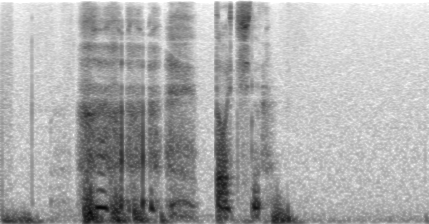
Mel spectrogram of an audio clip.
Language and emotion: Russian, positive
